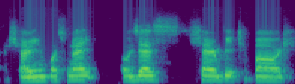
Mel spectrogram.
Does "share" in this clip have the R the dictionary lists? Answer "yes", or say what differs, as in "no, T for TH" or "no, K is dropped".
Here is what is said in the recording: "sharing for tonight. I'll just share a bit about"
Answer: yes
